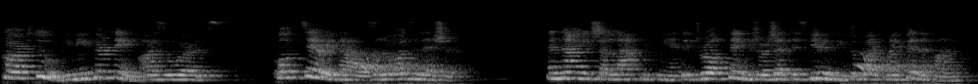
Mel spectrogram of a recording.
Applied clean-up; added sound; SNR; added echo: none; Animal; 10 dB; reverberation time 0.6 s.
